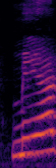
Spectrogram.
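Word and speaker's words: Maillard: physics मुख्य भूमिका बजावते मेड अभिक्रिया जस स्पेलिंग आहे एम ए आय एल एल ए RD reaction पण उच्चार थोडा वेगळा आहे आणि कॅरमल यांसारख्या रासायनिक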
